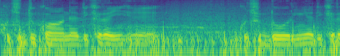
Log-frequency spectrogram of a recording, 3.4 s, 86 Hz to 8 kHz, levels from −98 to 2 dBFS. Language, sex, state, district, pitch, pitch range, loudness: Hindi, male, Madhya Pradesh, Katni, 115 Hz, 110-115 Hz, -14 LUFS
